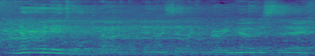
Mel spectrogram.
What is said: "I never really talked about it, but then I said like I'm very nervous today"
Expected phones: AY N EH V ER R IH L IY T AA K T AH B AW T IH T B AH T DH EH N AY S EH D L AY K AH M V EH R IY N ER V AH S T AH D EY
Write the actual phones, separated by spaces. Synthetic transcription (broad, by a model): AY N EH V ER R IH L IY T AA K T AH B AW T IH T B AH T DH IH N AY S EH D L AY K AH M V EH R IY N ER V AH S T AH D EY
